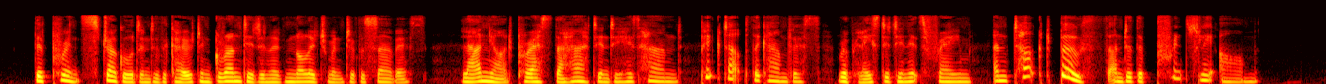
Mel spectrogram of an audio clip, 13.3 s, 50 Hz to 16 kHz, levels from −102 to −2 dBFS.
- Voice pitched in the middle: Yes, medium, 170 Hz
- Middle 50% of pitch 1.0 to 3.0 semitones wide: Yes, average, 2.7 semitones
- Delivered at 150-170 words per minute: Yes, average, 165 wpm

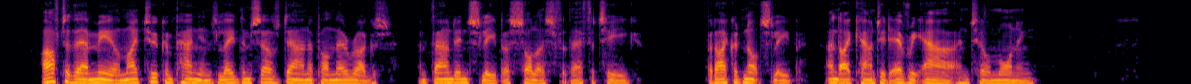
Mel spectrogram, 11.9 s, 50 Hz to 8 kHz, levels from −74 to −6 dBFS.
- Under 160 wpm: No, average, 165 wpm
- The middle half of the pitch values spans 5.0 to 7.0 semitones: No, average, 2.8 semitones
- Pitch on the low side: Yes, low, 105 Hz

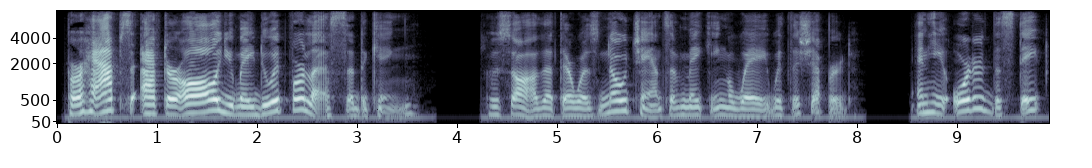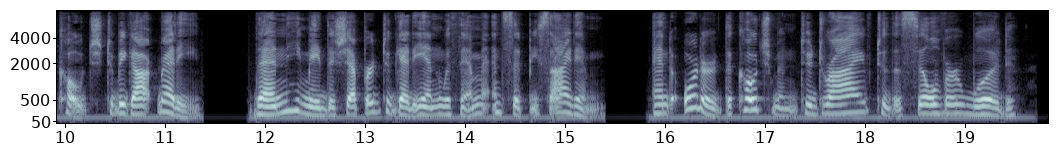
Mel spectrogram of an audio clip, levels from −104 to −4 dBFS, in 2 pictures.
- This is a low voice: No, medium, 185 Hz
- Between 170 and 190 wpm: Yes, average, 175 wpm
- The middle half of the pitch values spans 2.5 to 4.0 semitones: No, average, 5.0 semitones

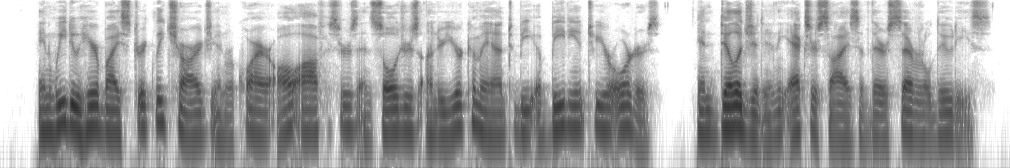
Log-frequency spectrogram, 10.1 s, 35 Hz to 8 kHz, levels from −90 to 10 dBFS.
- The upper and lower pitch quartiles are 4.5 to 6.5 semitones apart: No, average, 3.7 semitones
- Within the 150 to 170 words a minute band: No, average, 185 wpm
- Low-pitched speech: Yes, low, 110 Hz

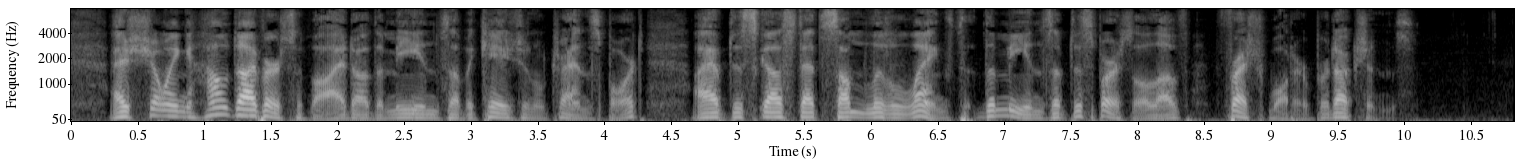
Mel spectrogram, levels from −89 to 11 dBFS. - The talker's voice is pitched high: No, low, 110 Hz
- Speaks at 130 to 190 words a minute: Yes, average, 140 wpm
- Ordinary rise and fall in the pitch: No, wide, 5.7 semitones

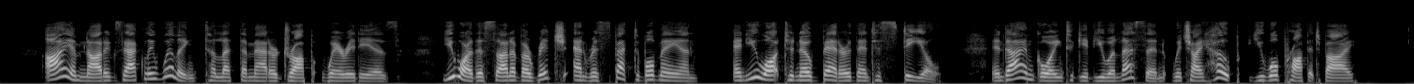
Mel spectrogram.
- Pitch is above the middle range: No, medium, 175 Hz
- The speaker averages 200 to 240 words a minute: Yes, fast, 205 wpm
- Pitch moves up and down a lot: No, average, 3.8 semitones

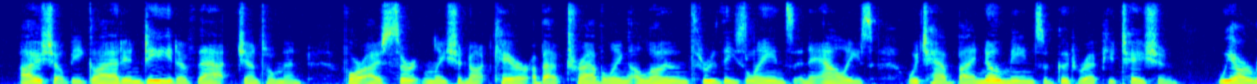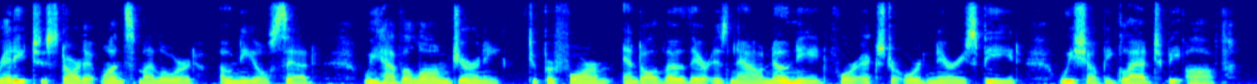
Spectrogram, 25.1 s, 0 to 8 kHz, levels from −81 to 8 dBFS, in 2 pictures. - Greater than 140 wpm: Yes, average, 155 wpm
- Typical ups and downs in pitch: No, narrow, 1.6 semitones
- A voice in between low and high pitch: Yes, medium, 180 Hz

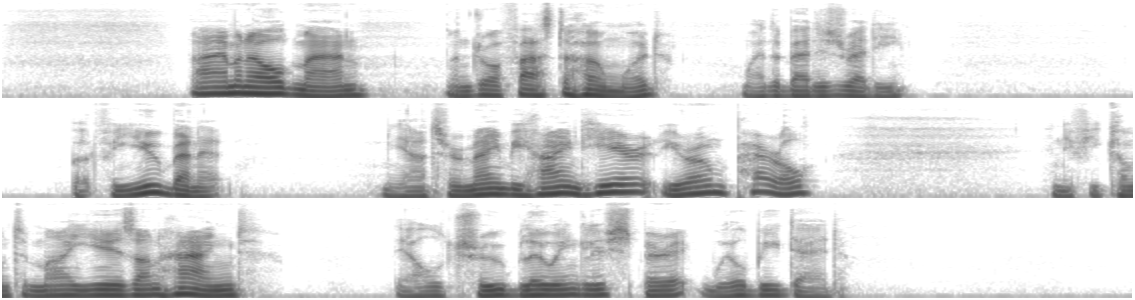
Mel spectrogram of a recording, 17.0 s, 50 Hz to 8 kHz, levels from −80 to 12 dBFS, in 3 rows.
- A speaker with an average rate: Yes, average, 165 wpm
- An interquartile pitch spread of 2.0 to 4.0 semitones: Yes, average, 3.6 semitones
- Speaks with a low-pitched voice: Yes, low, 115 Hz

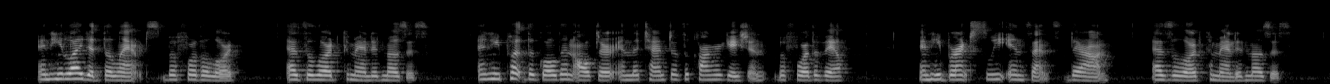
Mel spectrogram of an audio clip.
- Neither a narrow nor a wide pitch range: No, narrow, 2.3 semitones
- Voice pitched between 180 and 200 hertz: No, high, 210 Hz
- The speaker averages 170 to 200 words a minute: Yes, average, 180 wpm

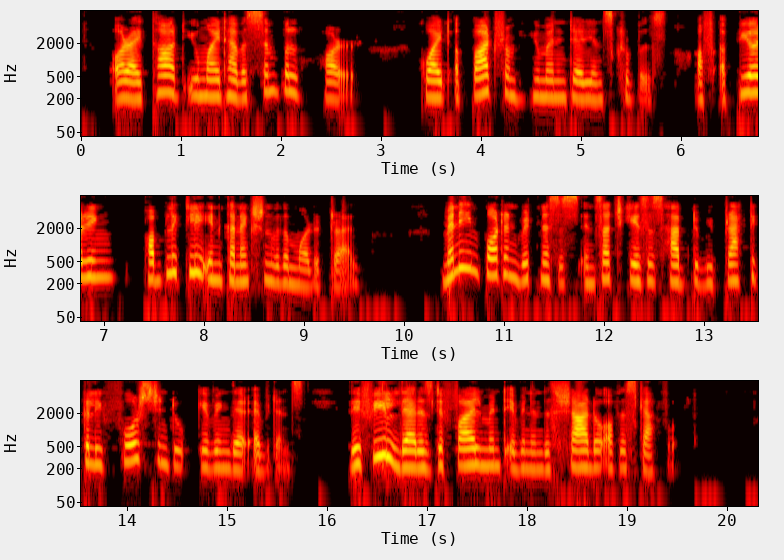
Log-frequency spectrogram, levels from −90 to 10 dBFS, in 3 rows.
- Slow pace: No, average, 150 wpm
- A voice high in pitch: Yes, high, 225 Hz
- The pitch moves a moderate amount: Yes, average, 3.5 semitones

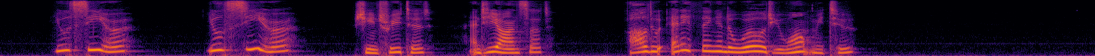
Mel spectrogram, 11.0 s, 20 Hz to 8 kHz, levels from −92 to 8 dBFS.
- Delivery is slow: Yes, slow, 115 wpm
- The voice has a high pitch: Yes, very high, 250 Hz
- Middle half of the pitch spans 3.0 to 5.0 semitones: No, wide, 5.4 semitones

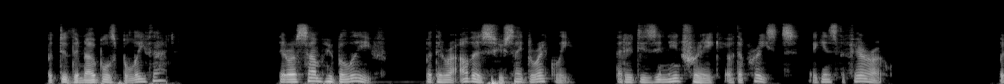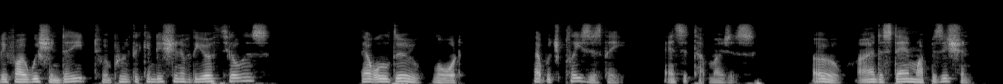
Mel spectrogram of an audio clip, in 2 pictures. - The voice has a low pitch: Yes, low, 115 Hz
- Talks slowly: No, average, 165 wpm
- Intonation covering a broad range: No, average, 4.4 semitones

